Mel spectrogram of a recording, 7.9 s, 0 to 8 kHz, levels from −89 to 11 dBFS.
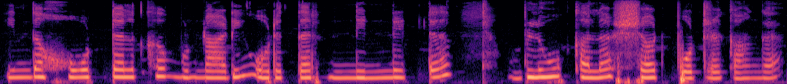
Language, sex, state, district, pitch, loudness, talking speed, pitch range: Tamil, female, Tamil Nadu, Nilgiris, 245 Hz, -16 LUFS, 70 wpm, 235-260 Hz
